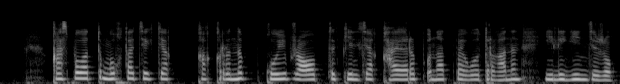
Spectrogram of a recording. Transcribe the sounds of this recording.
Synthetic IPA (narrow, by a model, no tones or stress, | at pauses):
qʰɑspolˠɑt̪ːəɴwo̞qt̪ɑt̪ʰe̞k̚t̪e̞ | qʰɑqəɾənəp̚qʰo̞jəpʒɑwɑp̚t̪əkʲʰe̞lt̪e̞qʰɑjəɾəpʊnɑt̪̚pɑjwo̞t̪əɾʁɑnəneleɡʲe̞nd̪eʒo̞q̚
